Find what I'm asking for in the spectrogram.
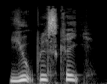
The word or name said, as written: jubelskrig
